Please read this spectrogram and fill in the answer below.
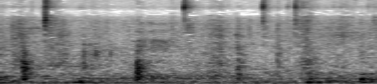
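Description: Quiet background with a few faint, scattered clicks.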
